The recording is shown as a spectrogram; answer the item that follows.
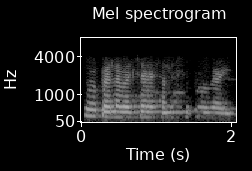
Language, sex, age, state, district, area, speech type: Hindi, female, 45-60, Uttar Pradesh, Ayodhya, rural, conversation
